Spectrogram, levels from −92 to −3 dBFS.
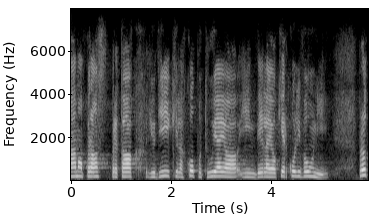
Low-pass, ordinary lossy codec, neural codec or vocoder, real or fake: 7.2 kHz; Opus, 24 kbps; none; real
